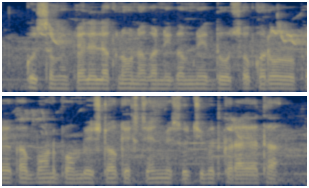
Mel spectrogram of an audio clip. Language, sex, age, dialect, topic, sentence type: Hindi, male, 56-60, Awadhi Bundeli, banking, statement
